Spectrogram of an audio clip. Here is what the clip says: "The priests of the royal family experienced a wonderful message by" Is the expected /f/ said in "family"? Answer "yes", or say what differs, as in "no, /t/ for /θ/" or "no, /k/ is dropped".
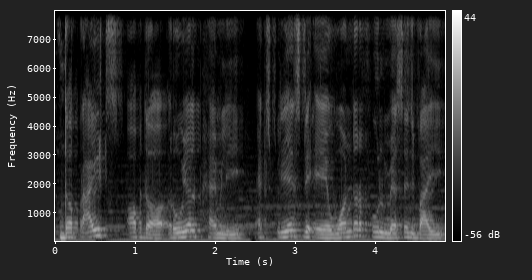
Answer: no, /p/ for /f/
